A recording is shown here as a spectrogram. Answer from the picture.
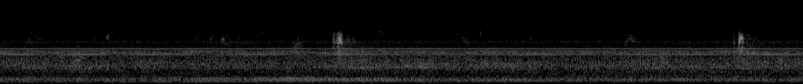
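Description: Birds calling over a steady outdoor hiss: two short, sharp high calls about four seconds apart stand out, with fainter calls in between.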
